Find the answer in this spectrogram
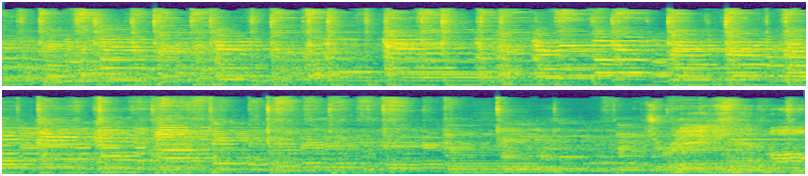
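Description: Live country-blues playing: electric and acoustic guitars with a plucked upright bass, in an instrumental passage of quick picked notes.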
